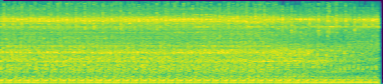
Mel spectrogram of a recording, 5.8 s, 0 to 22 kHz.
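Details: Nissan SR20DET at idle: a fast, steady ticking of a few ticks per second rides on the idle; an exhaust leak is suspected, unconfirmed.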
